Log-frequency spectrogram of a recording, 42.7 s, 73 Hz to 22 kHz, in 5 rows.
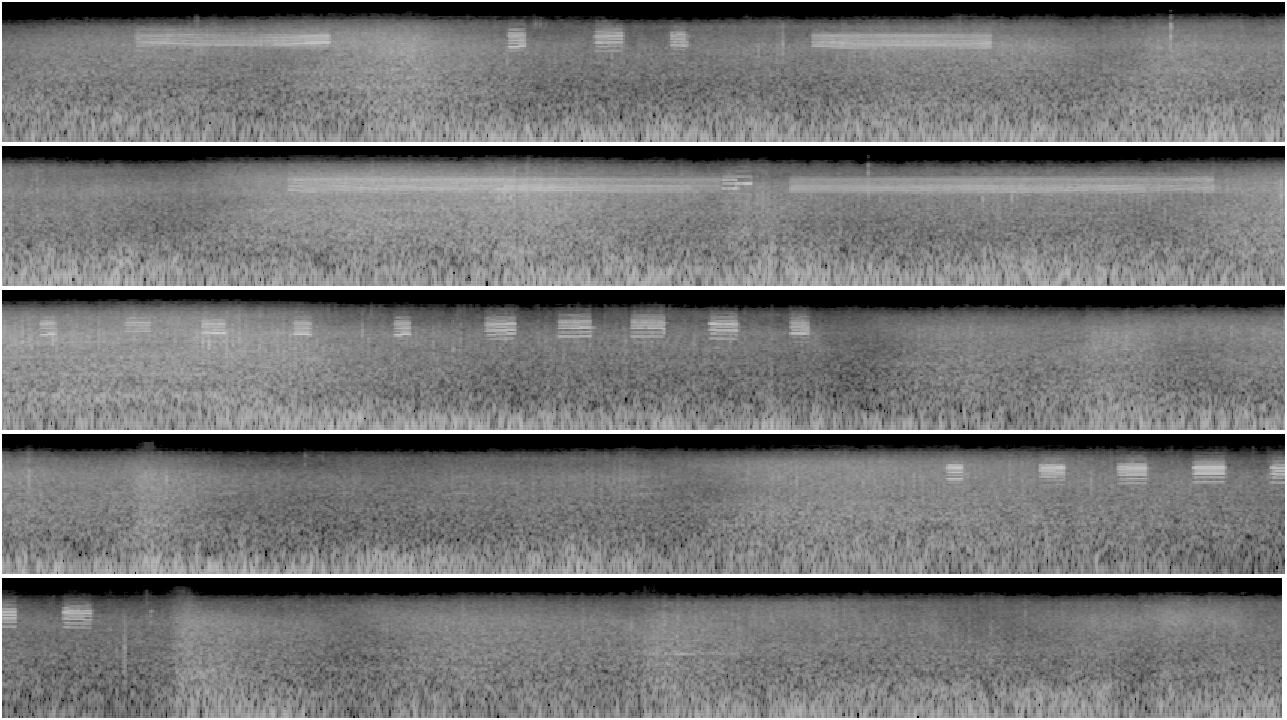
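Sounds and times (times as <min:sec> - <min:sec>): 
wind buffeting the microphone outdoors by a lagoon near sunset: 0:00.0 - 0:42.7
faint high chirping: 0:00.9 - 0:02.2, 0:03.4 - 0:04.6, 0:05.4 - 0:06.6, 0:10.4 - 0:16.7, 0:17.4 - 0:22.5, 0:32.0 - 0:34.8.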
